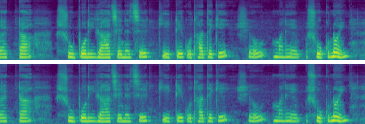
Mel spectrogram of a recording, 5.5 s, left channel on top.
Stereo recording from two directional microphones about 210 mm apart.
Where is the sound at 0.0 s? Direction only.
5° left (ahead or behind).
